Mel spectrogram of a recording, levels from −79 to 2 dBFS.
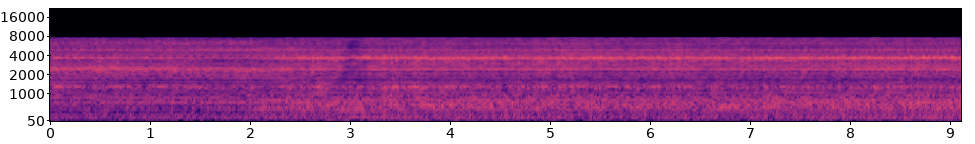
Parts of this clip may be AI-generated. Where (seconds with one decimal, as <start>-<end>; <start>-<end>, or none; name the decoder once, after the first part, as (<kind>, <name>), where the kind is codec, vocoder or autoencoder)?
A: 0.0-9.1 (vocoder, HiFi-GAN)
